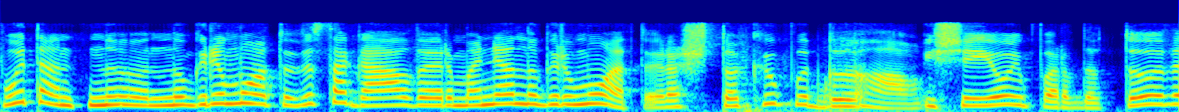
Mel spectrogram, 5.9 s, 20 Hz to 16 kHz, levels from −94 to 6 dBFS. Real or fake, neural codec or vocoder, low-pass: fake; codec, 16 kHz, 2 kbps, X-Codec, HuBERT features, trained on LibriSpeech; 7.2 kHz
